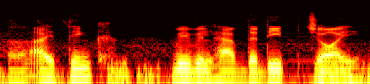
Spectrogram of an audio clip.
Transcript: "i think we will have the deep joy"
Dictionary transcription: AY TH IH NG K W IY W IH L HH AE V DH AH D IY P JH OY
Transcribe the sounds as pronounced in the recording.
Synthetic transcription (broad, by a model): AY T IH NG K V IY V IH L HH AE V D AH D IY P JH OY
